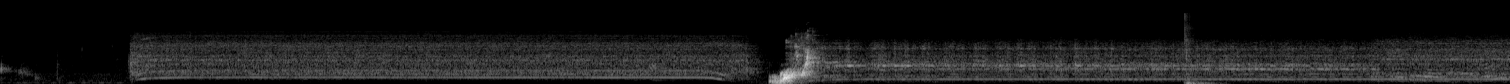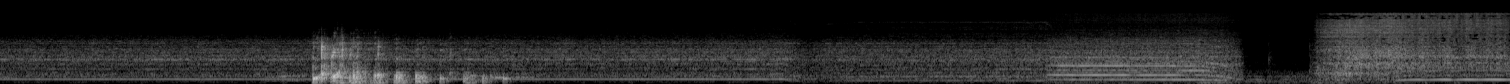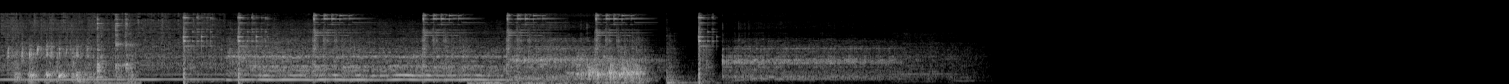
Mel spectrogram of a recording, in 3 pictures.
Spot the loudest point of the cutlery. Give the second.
31 s.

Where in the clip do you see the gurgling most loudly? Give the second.
8 s.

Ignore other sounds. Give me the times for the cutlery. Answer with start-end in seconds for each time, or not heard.
31.0-37.4.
